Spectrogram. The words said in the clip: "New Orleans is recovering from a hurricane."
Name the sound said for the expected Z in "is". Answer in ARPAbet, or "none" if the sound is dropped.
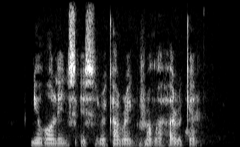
S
